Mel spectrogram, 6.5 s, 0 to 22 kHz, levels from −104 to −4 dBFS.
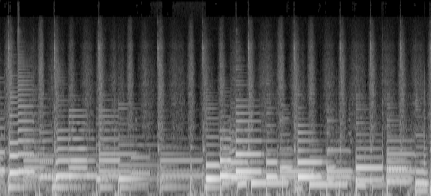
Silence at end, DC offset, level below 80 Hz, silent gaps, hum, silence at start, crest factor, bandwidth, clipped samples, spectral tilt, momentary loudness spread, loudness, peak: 0 s; under 0.1%; -48 dBFS; none; none; 0 s; 16 dB; 12.5 kHz; under 0.1%; -7.5 dB/octave; 15 LU; -26 LUFS; -10 dBFS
